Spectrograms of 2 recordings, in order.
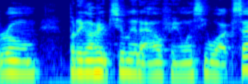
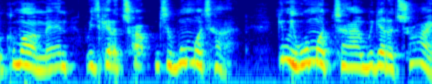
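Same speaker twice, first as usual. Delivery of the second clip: higher-pitched urging of reluctant friends; pleading; 7 semitones higher, 4 dB louder than usual. Retold or imitated. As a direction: plead for another chance, voice raised in pitch.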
